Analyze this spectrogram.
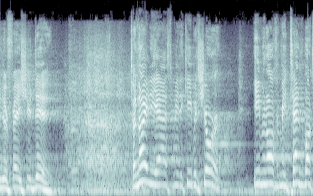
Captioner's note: laugh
